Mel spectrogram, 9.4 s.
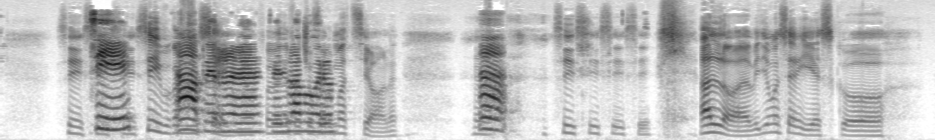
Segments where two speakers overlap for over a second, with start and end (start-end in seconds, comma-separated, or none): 0.8-3.4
